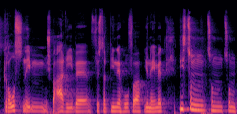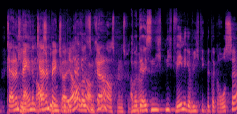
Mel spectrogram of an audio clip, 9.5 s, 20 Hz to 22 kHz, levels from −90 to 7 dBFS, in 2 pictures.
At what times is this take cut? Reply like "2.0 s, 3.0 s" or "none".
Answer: 4.8 s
